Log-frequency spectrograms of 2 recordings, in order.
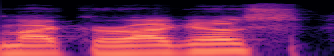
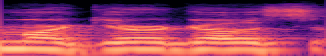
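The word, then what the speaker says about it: Geragos: my advertising pitch for marcaragos if you want to lose hire marcaragos well there's nobody loses like he does i think you're mispronouncing his name also i think it's mark that may be deliberate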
